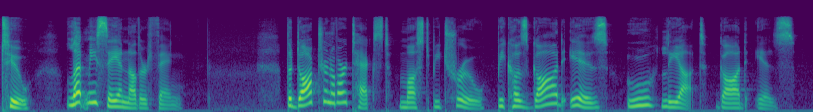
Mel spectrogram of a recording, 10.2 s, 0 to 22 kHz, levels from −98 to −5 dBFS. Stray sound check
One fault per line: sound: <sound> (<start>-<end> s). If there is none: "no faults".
no faults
